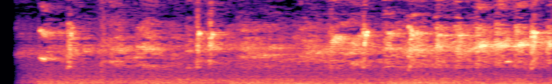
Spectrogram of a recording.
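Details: Split albino lovebirds giving a steady stream of high, squeaky chirps and twitters, denser and louder toward the end, over a constant background hiss.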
